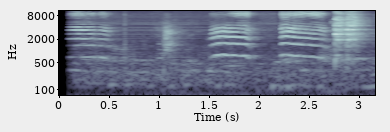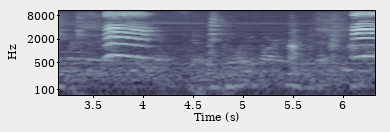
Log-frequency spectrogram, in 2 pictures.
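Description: A Shetland sheepdog chewing on a rubber squeaky toy, squeezing out a series of high squeaks of about half a second each. There are four strong squeaks in the first four seconds and a short sharp noise near the three-second mark, then a few fainter squeaks.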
